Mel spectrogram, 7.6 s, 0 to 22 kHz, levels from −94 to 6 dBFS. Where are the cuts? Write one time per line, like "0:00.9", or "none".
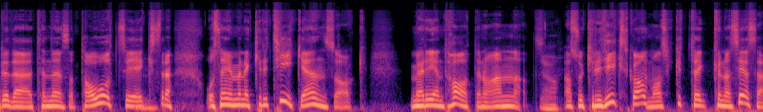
0:06.5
